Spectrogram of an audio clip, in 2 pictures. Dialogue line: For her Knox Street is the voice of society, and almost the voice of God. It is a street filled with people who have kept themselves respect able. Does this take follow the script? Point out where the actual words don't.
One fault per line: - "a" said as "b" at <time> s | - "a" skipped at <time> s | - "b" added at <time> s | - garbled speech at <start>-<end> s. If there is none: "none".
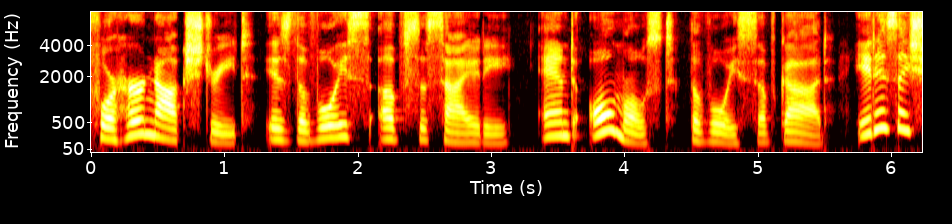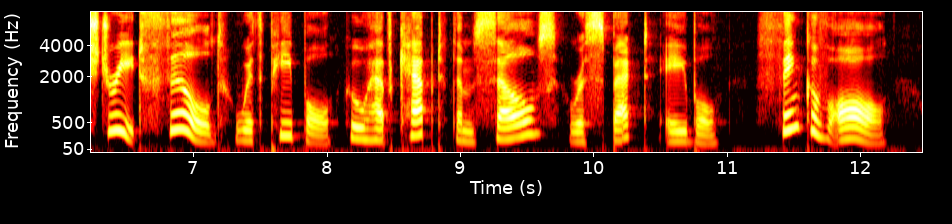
- "Think of all" added at 11.2 s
